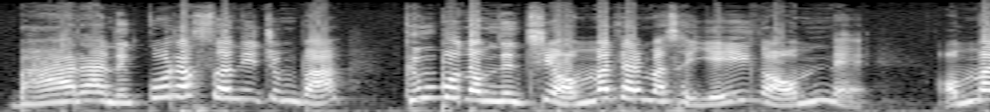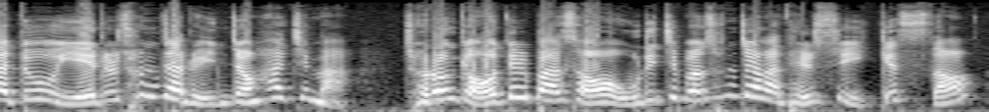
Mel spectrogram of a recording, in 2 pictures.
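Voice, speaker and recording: A woman's voice: high voice, big pitch swings, normal speed, a bit bright. A woman voicing a spiteful, bossy middle-aged sister-in-law in a radio drama, sneering and scolding.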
